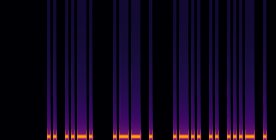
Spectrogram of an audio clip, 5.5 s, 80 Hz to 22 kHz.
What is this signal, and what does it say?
Morse code, heard as a keyed tone, about 20 wpm, 700 Hz. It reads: IF WE LIVE
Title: Sentences from Top 1400 Words 20wpm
